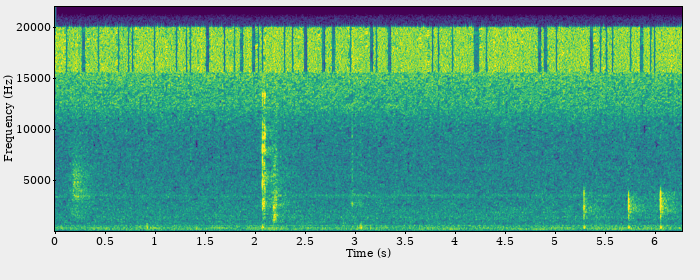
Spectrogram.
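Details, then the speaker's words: 1960s Volt 2 two-transistor radio, previously completely dead, on a 4.3 V battery: quiet hiss with no station and sharp irregular speaker pops when the power switch is wiggled; intermittent connection, still no reception. "hear that now now with a pop out of the speaker when you wiggle the the power switch we weren't getting that before so uh definitely better"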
